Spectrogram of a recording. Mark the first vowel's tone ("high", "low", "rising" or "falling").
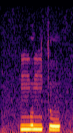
high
